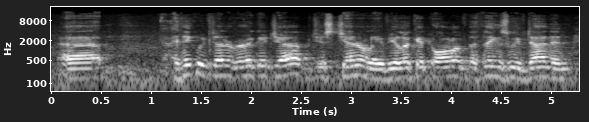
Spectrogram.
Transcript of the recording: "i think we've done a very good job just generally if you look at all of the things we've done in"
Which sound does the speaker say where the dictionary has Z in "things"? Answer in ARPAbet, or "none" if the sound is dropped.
Z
